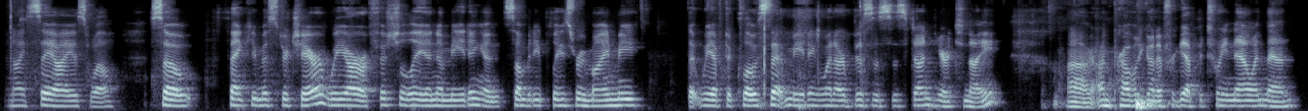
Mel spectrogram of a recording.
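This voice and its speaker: A woman's voice: lowish voice, flat delivery, a little fast. A woman chairing a town assessors board, speaking at a public meeting in a friendly, chatty way with a self-deprecating touch.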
